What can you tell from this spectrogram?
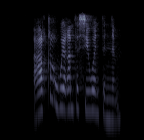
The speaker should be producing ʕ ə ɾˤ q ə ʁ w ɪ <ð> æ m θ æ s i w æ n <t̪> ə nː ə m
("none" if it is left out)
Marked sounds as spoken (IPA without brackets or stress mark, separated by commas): ʁ, t̪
